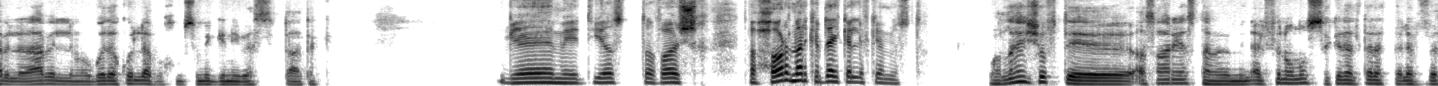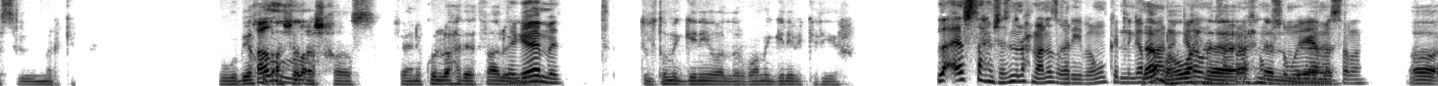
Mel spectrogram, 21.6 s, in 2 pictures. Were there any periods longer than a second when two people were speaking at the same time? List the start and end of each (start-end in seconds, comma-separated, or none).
19.3-20.8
